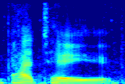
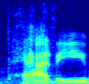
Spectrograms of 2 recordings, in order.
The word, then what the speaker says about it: Pate: I think it's someone's child calling pate Patty, but I think they were like saying, someone said they call it Pate or Pat. I'm like, both of those are wrong.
